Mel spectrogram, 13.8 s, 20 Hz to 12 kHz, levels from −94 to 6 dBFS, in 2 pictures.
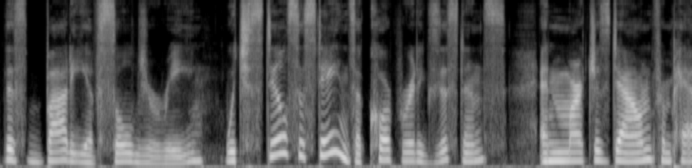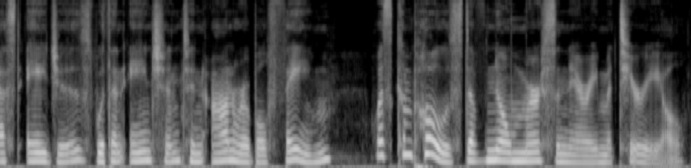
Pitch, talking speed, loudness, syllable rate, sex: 185 Hz, 115 wpm, -19 LUFS, 4.0 syllables/s, female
